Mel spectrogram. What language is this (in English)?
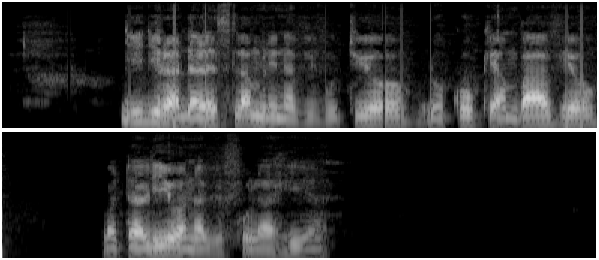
Swahili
